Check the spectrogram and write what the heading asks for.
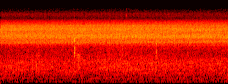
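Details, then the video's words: Cicadas in summer, loud at this time of year, giving a steady, unbroken high hiss that fills the air with no pauses; faint scattered chirps surface briefly near the middle. "Cicada sounds"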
